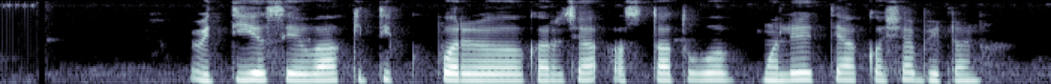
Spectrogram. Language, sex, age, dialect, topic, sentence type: Marathi, female, 18-24, Varhadi, banking, question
